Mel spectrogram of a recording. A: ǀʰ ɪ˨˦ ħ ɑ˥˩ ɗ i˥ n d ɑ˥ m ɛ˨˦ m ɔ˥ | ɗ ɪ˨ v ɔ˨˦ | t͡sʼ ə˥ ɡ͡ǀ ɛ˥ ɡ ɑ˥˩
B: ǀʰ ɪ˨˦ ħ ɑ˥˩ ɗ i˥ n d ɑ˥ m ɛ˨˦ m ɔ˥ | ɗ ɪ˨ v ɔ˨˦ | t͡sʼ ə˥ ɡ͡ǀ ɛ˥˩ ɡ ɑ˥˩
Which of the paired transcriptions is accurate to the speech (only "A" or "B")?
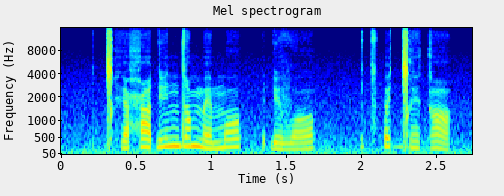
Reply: B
